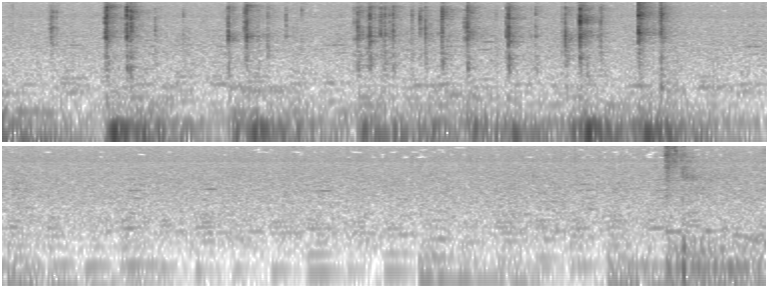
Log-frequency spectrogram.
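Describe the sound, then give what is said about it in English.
Computer keyboard typing as a message is typed into a chat: a quick burst of many clicking keystrokes for the first few seconds, then near silence broken by a single faint click near the end. “I'll type it out in chat.”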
